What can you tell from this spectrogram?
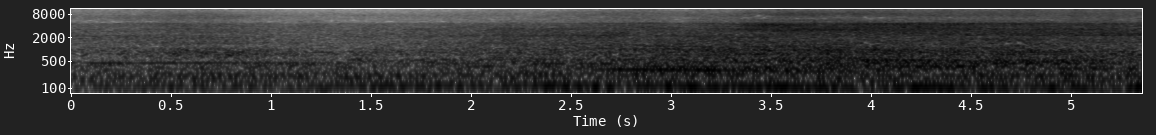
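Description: A steady engine drone with a low hum that grows louder through the second half, joined by a rising hiss near the end.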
